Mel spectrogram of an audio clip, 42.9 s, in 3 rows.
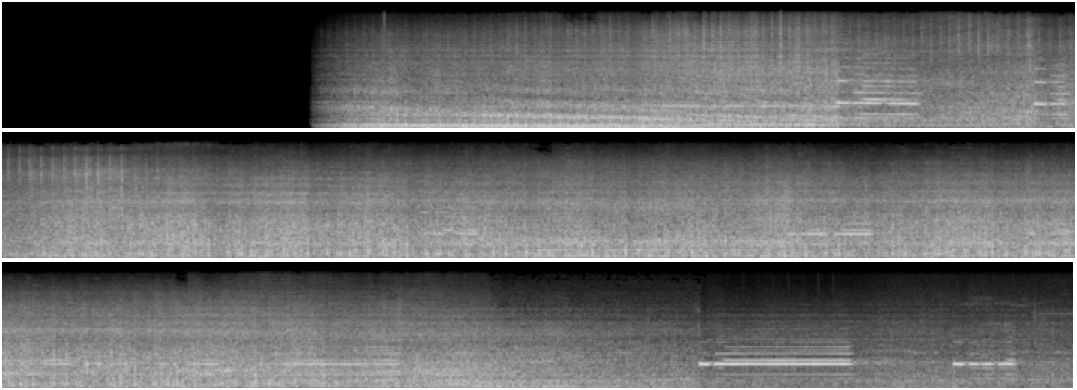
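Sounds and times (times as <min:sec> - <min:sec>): diesel engine hum: 0:04.2 - 0:17.3
clickety-clack of wheels: 0:04.6 - 0:35.0
train horn: 0:08.9 - 0:12.4, 0:13.7 - 0:14.4, 0:19.8 - 0:20.9, 0:24.8 - 0:26.0, 0:28.0 - 0:30.2, 0:31.1 - 0:33.9, 0:37.9 - 0:40.4, 0:41.3 - 0:42.9
coaches rumbling and clattering: 0:12.2 - 0:20.2.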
